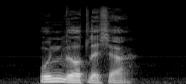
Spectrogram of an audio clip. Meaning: 1. comparative degree of unwirtlich 2. inflection of unwirtlich: strong/mixed nominative masculine singular 3. inflection of unwirtlich: strong genitive/dative feminine singular
- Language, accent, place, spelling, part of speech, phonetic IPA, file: German, Germany, Berlin, unwirtlicher, adjective, [ˈʊnˌvɪʁtlɪçɐ], De-unwirtlicher.ogg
